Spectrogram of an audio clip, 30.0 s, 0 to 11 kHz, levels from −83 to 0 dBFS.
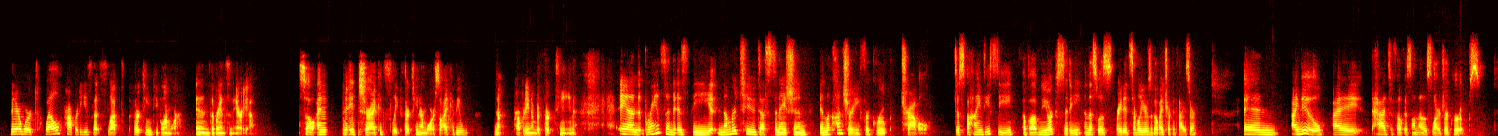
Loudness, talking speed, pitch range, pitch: -19 LUFS, 140 wpm, 155-185 Hz, 170 Hz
